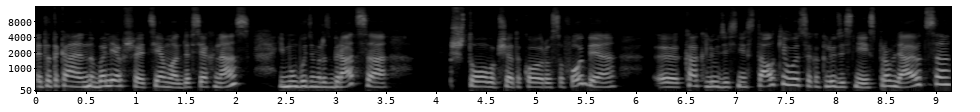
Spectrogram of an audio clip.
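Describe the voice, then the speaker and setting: A woman with a fairly high pitch talks at a moderate pace, her pitch shifting in an ordinary way. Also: very clean recording, silent background. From Russia, Moscow region (Protvino). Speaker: podcast co-host, programmer. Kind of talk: casual podcast chat. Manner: hesitant, many filler sounds.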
